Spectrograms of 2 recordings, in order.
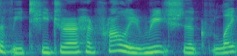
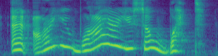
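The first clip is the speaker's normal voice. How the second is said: alarmed mother; 10 semitones higher than usual. Acted. Mother questions soaked daughter.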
